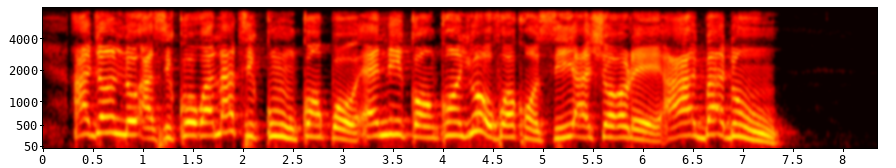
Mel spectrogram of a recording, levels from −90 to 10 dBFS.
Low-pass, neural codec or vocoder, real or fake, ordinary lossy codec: 7.2 kHz; vocoder, 22.05 kHz, 80 mel bands, Vocos; fake; none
